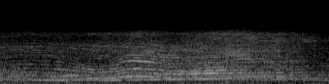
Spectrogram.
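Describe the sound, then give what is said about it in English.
A pair of racing motorcycles roaring away side by side at a road race start, one lifting into a wheelie, their engine whine swelling and shifting in pitch as a sustained buzzing drone. “Listen to these go. And it's a wheelie from Mick, as usual.”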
